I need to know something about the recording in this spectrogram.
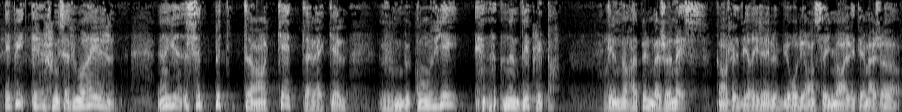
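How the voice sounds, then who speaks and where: A man's voice: mid-range voice, animated, moderate pace, husky, highs cut off. A man playing a worldly, jovial former army captain turned amateur sleuth, theatrical and wry, in an old-style radio mystery. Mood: jovial, leisurely. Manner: theatrical, leisurely, wry, chuckling.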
